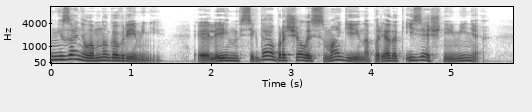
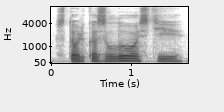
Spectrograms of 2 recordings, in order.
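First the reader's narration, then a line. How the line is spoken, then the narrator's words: Sighing. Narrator (Russian): вздохнула она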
